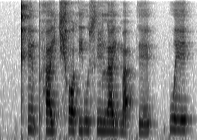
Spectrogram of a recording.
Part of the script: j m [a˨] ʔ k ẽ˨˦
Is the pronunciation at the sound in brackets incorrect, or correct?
correct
